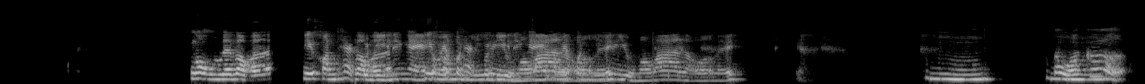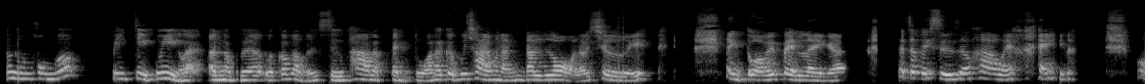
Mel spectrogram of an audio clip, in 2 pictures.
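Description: Doubled audio track in this speech clip from 3.55 to 11.13 s: a dry copy about 5 dB quieter trails roughly a second behind and cuts in and out abruptly, likely from a second, slower capture path.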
